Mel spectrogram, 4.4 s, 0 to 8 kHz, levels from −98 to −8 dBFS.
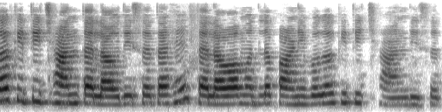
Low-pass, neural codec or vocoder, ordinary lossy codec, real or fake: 7.2 kHz; none; none; real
